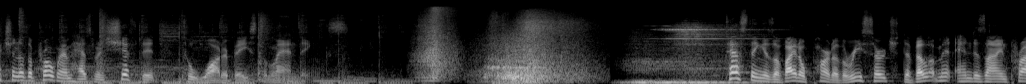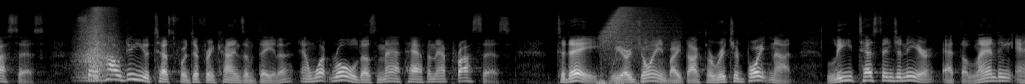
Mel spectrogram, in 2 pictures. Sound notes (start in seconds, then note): 4.1 sound Effects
